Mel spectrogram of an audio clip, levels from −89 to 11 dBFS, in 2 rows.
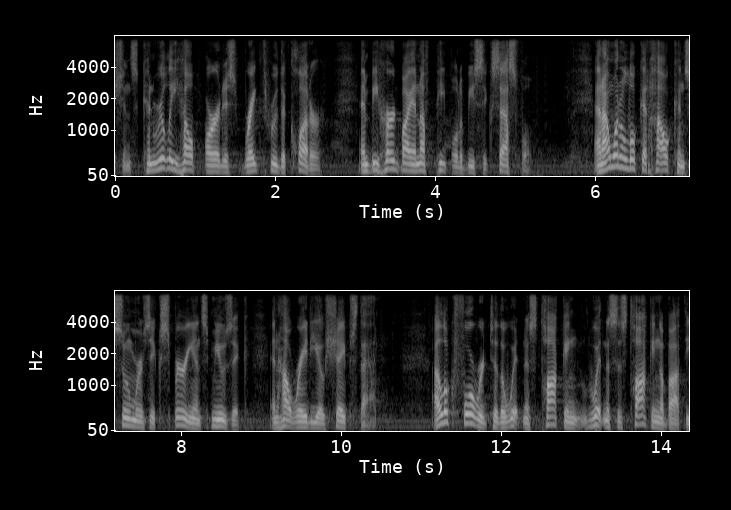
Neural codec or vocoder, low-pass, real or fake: none; 7.2 kHz; real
